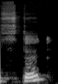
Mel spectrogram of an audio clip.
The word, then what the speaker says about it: std: be thought of as standard and call that standard because it refers to the standard library or some people also like to say a stood you know it's up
